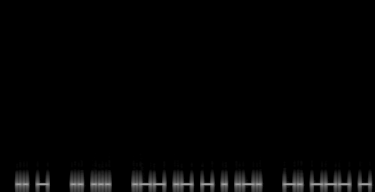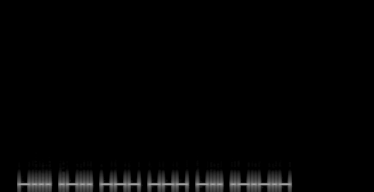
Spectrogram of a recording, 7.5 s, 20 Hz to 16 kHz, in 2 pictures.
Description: Morse code, heard as a keyed tone, about 34 wpm, 700 Hz. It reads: IT IS WATER NOT BLOOD.
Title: Sentences from Top 1100 Words 35wpm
